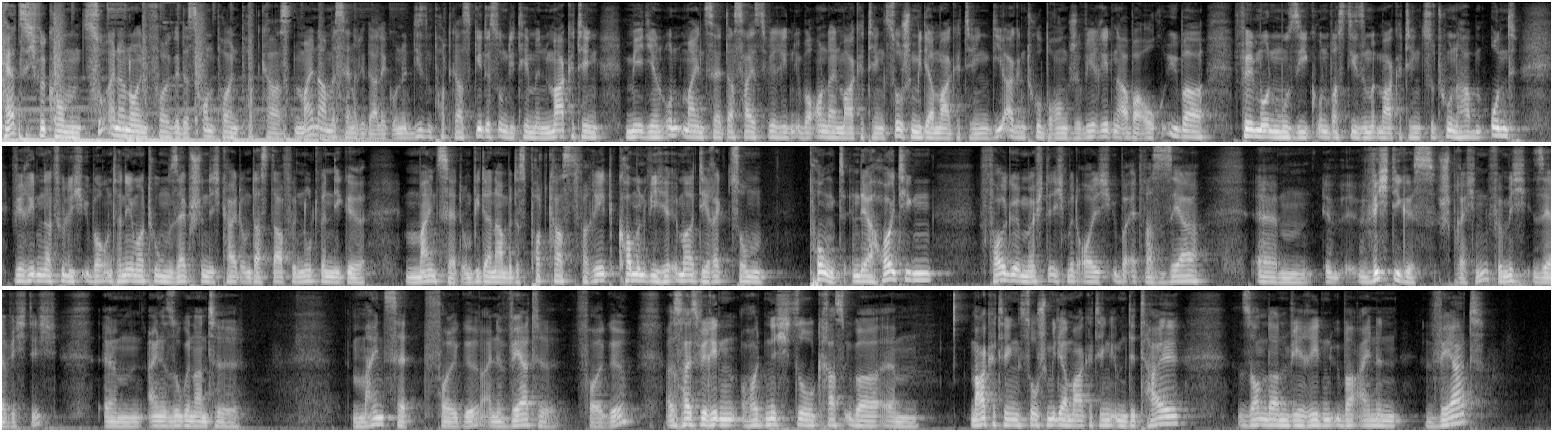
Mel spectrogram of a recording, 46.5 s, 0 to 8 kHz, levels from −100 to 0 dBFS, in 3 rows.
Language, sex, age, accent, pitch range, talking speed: German, male, 40-59, German, 100-120 Hz, 155 wpm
